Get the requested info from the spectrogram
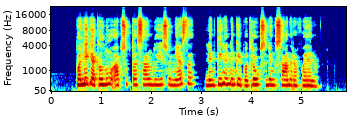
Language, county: Lithuanian, Vilnius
